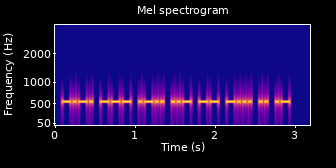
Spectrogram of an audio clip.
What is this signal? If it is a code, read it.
Morse code, heard as a keyed tone, about 36 wpm, 550 Hz. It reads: COLUMBIA
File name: podcast / News headlines-1x-35x35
